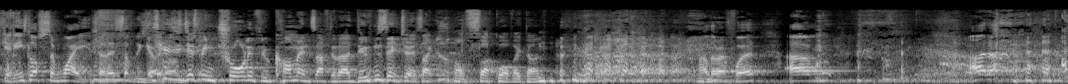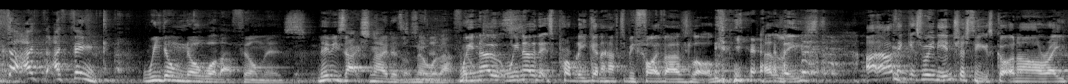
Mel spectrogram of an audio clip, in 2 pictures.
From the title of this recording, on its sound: Live at the Glasgow Film Festival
